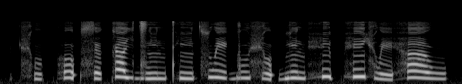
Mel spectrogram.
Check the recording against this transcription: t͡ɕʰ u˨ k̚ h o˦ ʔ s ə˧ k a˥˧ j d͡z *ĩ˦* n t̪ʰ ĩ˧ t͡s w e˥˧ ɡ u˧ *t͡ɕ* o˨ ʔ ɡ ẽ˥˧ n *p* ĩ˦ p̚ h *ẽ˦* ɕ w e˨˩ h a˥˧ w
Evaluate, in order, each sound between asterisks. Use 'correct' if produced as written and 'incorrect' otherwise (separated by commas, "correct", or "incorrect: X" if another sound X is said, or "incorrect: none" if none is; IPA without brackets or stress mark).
incorrect: ĩ˧, incorrect: ɕ, incorrect: h, correct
